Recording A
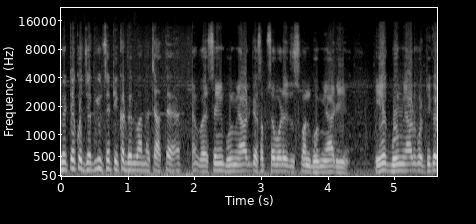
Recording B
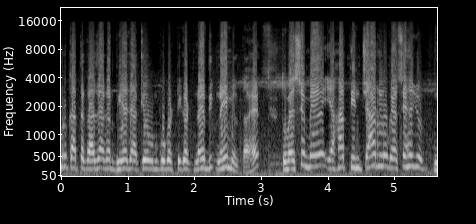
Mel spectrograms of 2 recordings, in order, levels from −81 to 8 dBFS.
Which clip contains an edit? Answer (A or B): A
